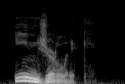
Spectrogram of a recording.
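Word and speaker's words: İncirlik: Incirlik, because in Turkey, the sea with the little thing underneath is like a J. Incirlik. And if you say it a little bit like Borat, you sound a little bit more Turkish.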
